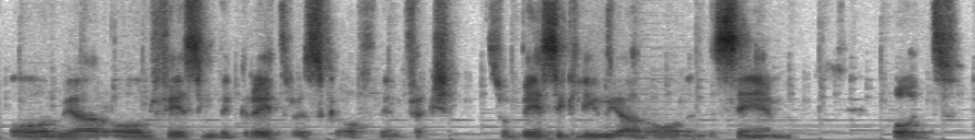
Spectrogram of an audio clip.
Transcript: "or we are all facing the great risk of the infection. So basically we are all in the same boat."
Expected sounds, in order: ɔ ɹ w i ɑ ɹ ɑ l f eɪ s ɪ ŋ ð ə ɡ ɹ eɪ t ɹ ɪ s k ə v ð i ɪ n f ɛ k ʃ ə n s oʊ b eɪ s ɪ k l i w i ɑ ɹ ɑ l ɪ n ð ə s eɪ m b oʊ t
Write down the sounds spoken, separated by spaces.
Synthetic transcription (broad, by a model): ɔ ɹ w i ɑ ɹ ɑ l f eɪ s ɪ ŋ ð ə ɡ ɹ eɪ t ɹ ɪ s k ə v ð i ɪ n f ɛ k ʃ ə n s oʊ b eɪ s ɪ k l i w i ɑ ɹ ɑ l ɪ n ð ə s eɪ m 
